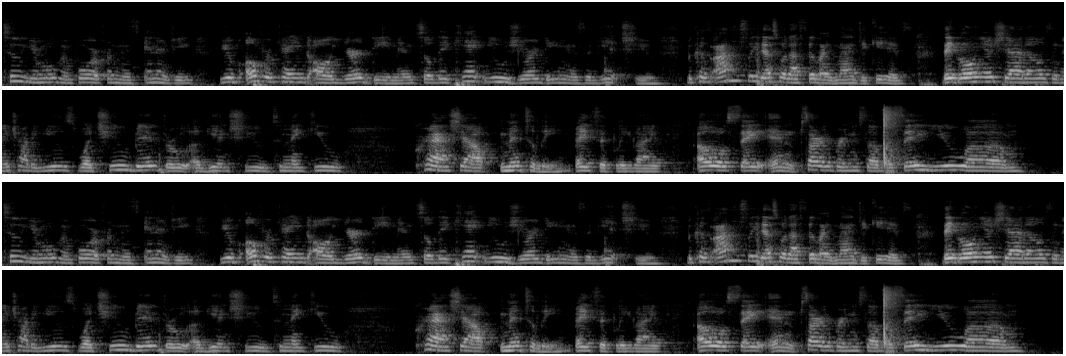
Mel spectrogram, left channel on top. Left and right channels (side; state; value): both; identical; correlation 1.00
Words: Two, you're moving forward from this energy. You've overcame all your demons, so they can't use your demons against you. Because honestly, that's what I feel like magic is. They go in your shadows and they try to use what you've been through against you to make you crash out mentally, basically. Like, oh, say, and sorry to bring this up, but say you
